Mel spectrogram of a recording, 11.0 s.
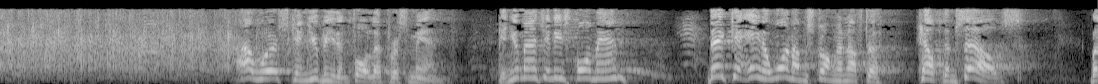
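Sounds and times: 
applause: 0.0 - 3.2
speech: 2.4 - 6.4, 7.1 - 10.3.

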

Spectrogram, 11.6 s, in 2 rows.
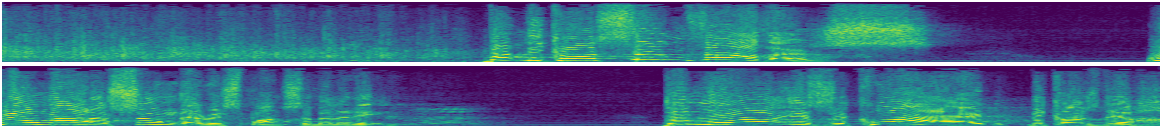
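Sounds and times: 
audience clapping: 0.0 - 2.5
speech: 2.4 - 4.7, 5.7 - 7.9, 9.1 - 11.5.

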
